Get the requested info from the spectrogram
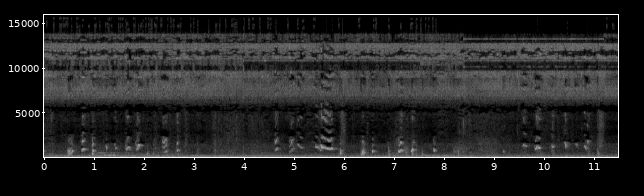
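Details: Coton de Tulear puppies at a breeder's, giving short high whimpers and squeaky yips scattered through the clip over a constant high electrical whine and low background hum.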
